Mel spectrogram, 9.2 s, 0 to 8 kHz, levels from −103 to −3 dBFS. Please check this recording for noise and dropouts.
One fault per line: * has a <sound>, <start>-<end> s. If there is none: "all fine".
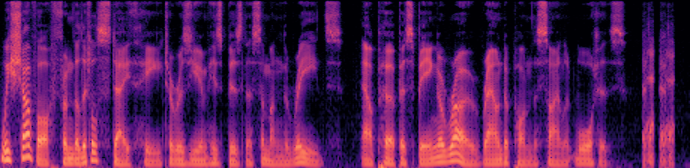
* has a laugh, 8.6-9.0 s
